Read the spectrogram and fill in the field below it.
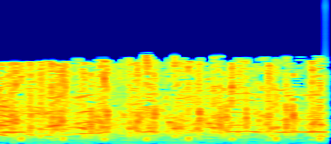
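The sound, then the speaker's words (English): A Washington County baseball crowd applauds a young pitcher leaving the game as the manager takes the ball for a pitching change, a dense, loud wash of clapping with scattered sharper claps and a murmur of voices mixed in, sustained throughout. “And now he's going to get a nice hand from this Washington County crowd.”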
